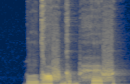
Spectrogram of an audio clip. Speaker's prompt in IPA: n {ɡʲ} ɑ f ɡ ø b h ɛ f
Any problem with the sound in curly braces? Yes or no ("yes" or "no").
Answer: yes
